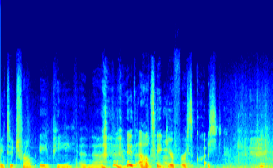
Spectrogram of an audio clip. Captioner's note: laughs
